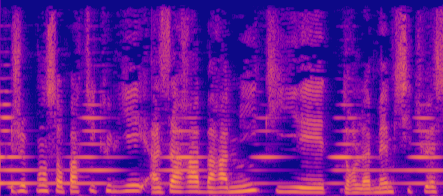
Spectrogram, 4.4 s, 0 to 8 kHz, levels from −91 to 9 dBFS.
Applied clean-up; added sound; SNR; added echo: classical method log-MMSE.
